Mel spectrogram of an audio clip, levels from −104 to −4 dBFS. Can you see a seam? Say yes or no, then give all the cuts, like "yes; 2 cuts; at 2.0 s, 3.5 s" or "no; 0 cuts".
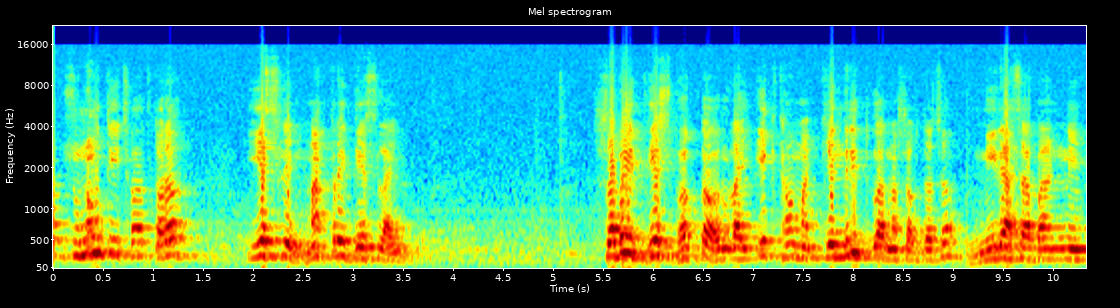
yes; 1 cut; at 9.1 s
